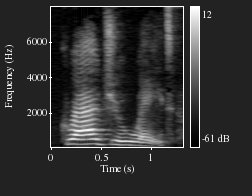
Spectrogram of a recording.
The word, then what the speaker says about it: graduate: of word it is if it's a verb we fully pronounce eight and it kind of sounds like the number eight graduate i would like to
